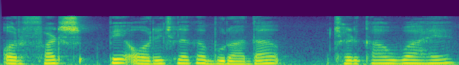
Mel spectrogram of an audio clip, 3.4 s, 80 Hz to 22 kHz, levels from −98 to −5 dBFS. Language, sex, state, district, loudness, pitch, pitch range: Hindi, female, Uttar Pradesh, Lalitpur, -15 LUFS, 195 Hz, 190-205 Hz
